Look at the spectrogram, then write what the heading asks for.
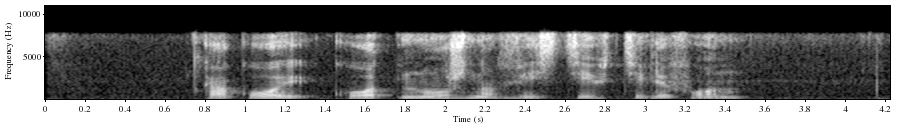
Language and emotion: Russian, neutral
